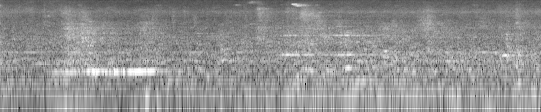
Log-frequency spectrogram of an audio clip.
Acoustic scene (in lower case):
subway station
